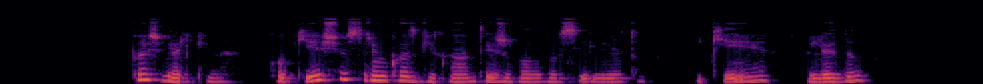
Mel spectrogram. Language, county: Lithuanian, Vilnius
